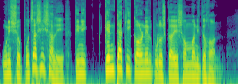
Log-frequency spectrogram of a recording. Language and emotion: Bengali, neutral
